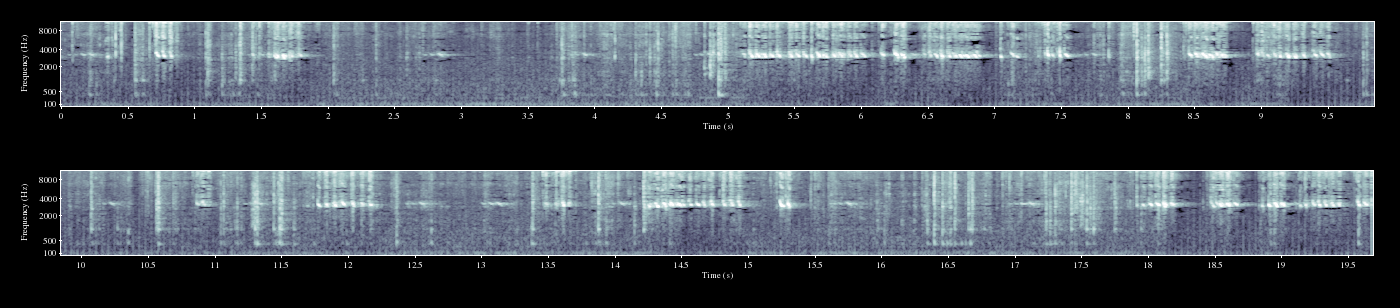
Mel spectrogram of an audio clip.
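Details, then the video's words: Male crickets in a cricket fight: repeated clusters of shrill tonal chirps over twenty seconds, with frequent clicks, taps and scuffling between bursts. "ADU JANGKRIK "cricket fight ""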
